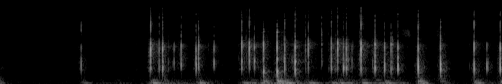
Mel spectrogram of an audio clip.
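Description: A compact GMK67 mechanical keyboard with white and cream PBT plastic keycaps on a black case is typed and tapped with the fingertips of both hands. A lone click is followed by a short pause, then a rapid run of about two dozen crisp, bright clacks with almost no low-end thump. Each keystroke ends instantly with no ring.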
